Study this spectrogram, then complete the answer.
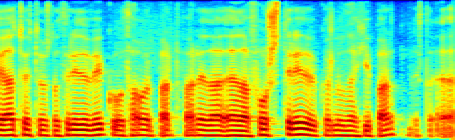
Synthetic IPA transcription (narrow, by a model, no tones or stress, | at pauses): ðat̪ʰʏht̪ʏst̪awθɾɪːðʏvɪːkʏɔɣθa̰wɛɾpa̰ɾt̪nfa̰ːɾɪðaðɛðafowst̪ɾɪːðʏvɪkʰɛt̪lʏnaðɛhcɪpaɾt̪nɛst̪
